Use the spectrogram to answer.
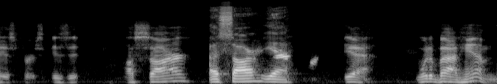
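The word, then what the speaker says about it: Ausar: Asar, yeah.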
